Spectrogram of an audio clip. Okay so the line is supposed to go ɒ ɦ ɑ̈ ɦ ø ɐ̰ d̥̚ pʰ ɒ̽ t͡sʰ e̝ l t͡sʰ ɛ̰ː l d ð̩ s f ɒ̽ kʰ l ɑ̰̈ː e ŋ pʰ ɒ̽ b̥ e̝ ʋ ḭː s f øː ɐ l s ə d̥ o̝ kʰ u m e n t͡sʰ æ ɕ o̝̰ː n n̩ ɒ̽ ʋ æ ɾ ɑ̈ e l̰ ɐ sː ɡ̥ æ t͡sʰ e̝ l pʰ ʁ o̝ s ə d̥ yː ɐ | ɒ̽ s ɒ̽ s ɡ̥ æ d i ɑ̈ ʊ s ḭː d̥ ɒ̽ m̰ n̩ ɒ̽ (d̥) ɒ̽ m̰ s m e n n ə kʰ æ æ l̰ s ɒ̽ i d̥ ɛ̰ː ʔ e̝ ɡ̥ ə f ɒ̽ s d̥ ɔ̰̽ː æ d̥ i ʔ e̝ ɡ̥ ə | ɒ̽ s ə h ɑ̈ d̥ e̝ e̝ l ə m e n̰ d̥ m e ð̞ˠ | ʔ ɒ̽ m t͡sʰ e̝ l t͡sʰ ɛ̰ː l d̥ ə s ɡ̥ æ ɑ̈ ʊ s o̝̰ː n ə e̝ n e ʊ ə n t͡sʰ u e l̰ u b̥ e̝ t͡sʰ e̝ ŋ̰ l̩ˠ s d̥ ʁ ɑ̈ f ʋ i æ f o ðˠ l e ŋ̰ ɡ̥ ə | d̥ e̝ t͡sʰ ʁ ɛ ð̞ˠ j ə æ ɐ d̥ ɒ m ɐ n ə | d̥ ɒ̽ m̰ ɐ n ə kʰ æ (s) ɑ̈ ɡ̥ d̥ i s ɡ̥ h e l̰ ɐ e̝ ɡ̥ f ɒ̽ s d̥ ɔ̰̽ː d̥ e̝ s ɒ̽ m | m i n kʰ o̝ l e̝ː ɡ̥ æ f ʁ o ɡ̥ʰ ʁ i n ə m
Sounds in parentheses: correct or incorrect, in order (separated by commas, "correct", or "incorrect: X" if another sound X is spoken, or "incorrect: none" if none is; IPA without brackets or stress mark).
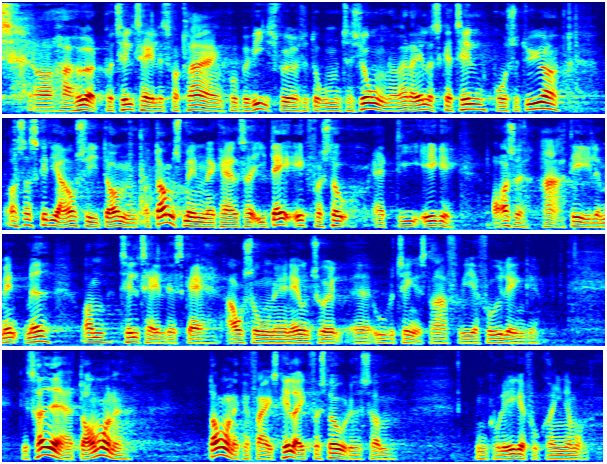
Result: correct, incorrect: f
